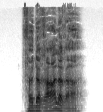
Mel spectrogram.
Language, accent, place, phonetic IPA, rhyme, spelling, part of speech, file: German, Germany, Berlin, [fødeˈʁaːləʁɐ], -aːləʁɐ, föderalerer, adjective, De-föderalerer.ogg
- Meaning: inflection of föderal: 1. strong/mixed nominative masculine singular comparative degree 2. strong genitive/dative feminine singular comparative degree 3. strong genitive plural comparative degree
